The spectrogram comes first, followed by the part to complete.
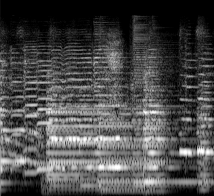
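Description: A live folk dance band plays a lively English country dance tune with the fiddle on the melody, and lower accompanying notes come in about half a second in.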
